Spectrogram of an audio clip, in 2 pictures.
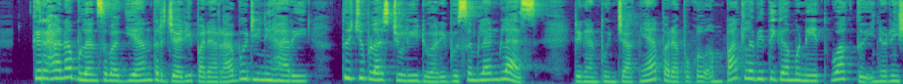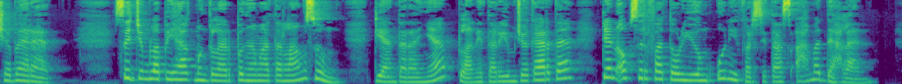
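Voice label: Indonesian, General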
